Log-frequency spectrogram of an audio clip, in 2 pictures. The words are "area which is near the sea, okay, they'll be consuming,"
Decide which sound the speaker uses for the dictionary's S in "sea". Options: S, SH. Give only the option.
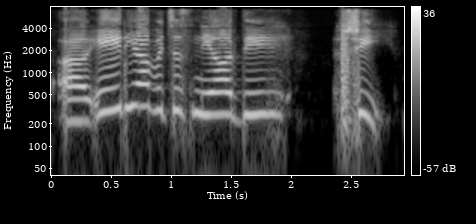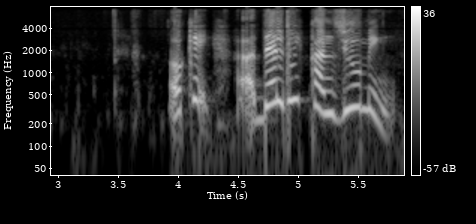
SH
